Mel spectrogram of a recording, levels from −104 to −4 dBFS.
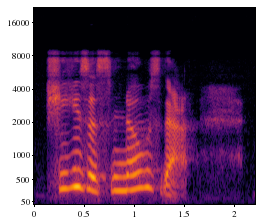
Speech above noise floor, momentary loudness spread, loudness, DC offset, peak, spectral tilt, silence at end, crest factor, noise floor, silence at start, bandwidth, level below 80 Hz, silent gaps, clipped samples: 30 dB; 8 LU; -30 LUFS; under 0.1%; -14 dBFS; -2.5 dB/octave; 0.7 s; 18 dB; -60 dBFS; 0.15 s; 9.2 kHz; -80 dBFS; none; under 0.1%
